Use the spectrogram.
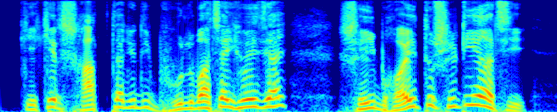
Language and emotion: Bengali, fearful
